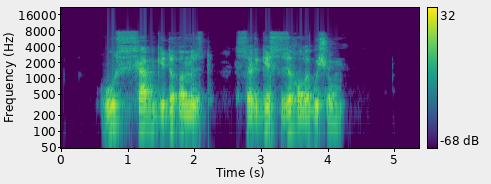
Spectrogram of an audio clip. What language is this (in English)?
Abkhazian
